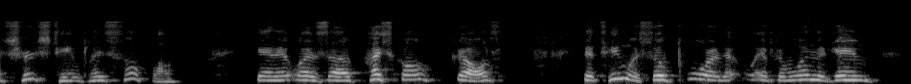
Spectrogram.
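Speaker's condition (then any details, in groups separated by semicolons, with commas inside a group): Cerebral palsy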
